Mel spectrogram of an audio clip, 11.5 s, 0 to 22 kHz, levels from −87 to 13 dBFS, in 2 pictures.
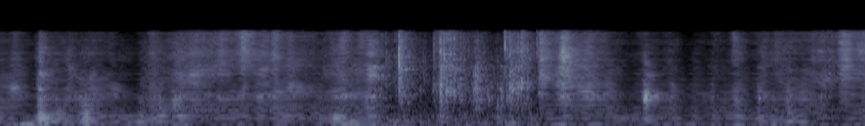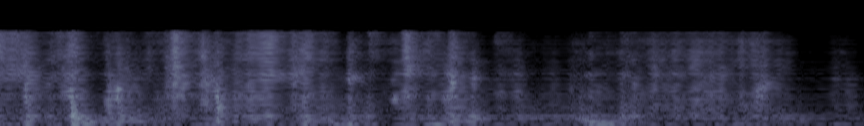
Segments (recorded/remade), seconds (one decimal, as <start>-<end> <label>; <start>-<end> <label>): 0.0-2.5 remade; 2.5-3.6 recorded; 3.6-11.5 remade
